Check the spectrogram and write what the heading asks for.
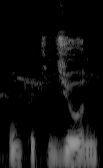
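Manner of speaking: Competizione said with a clumsy Italian accent; bad Italian accent. Shown as a demonstration. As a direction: roll out Competizione like a self-mocking Italian. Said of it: "avec mon accent italien qui est vraiment dégueulasse".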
